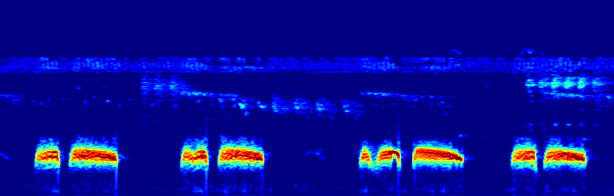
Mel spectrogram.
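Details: Spotted dove answering a trapper's lure, calling nonstop: four paired coos, a short clipped note and then a drawn-out warm one, spaced roughly every one and a half seconds. A high insect buzz runs throughout, with scattered twittering.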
